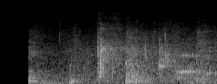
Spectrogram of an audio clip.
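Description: Sheets of paper rustling as printed scan results are handled, with a sharp rustle about a second in and a man's low "uh". The sound starts abruptly a moment in, after a brief dead-silent gap.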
